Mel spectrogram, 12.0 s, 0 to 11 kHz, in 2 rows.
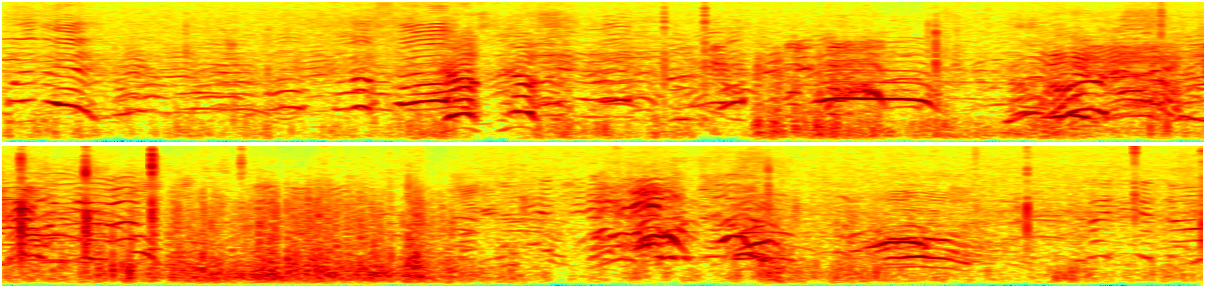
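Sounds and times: voices calling and shouting: 0.0s - 12.0s.

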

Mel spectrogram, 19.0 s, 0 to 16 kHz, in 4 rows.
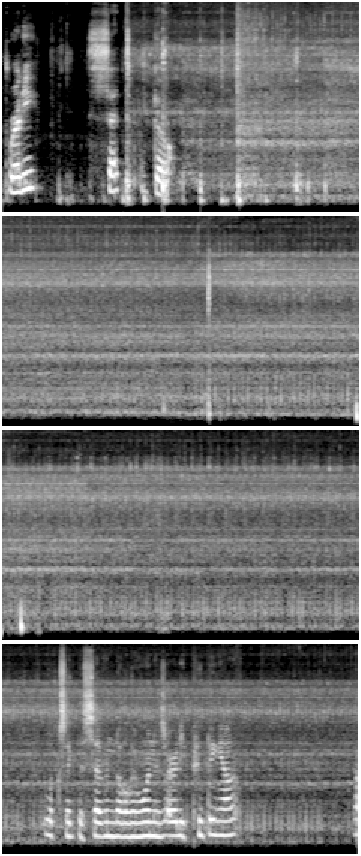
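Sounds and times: fidget spinners whirring: 0.2s - 19.0s.

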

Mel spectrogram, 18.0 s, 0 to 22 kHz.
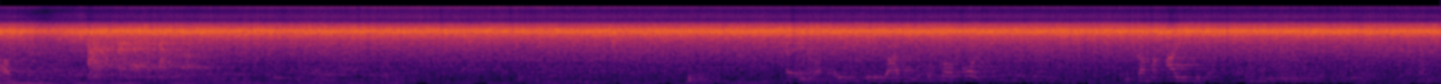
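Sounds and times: fire extinguishers hissing: 0.0s - 18.0s.

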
